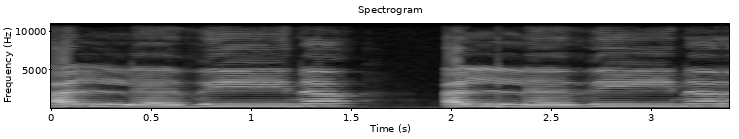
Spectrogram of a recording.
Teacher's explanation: ज़ी को खींचेंगे क्योंकि यहाँ पर या मद्दा है।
